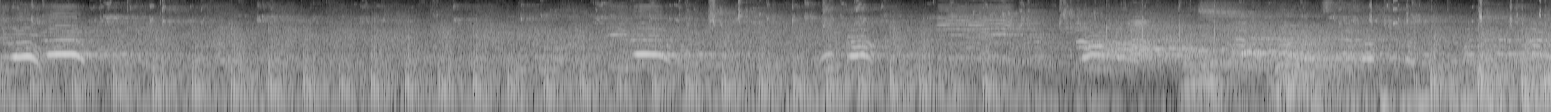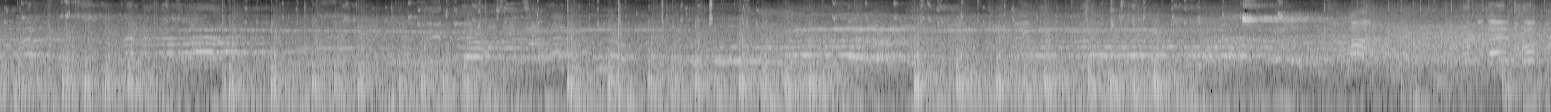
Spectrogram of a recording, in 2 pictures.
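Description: Basketball arena game sound: crowd voices and chanting over the thud of a basketball being dribbled, with short sneaker squeaks on the hardwood court. The noise drops briefly about a third of the way in and then picks up louder.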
